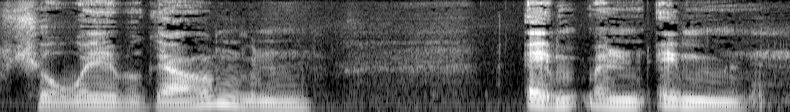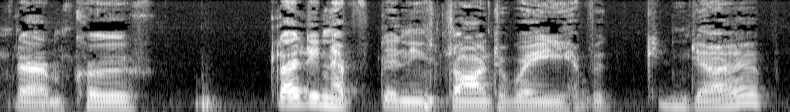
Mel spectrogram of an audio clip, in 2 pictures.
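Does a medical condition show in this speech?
Yes: deafness; asks others to speak slowly, struggles when people talk quickly.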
